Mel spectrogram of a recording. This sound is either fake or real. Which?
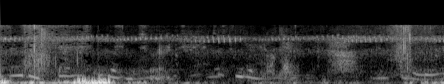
real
